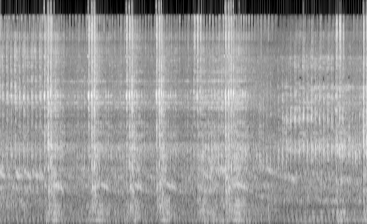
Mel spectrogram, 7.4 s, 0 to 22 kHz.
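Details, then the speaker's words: Honda Beat FI K44 second-generation scooter engine on throttle blips: rough, clattery rattle on each rev over idle that follows rpm, ruled not to be the CVT; piston slap, mechanic diagnoses a faulty piston. "langsung vonisi ya Mas langsung tak vonis Mas puny jenengan piston bermasalah langsung tak vonis aja ya Mas"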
